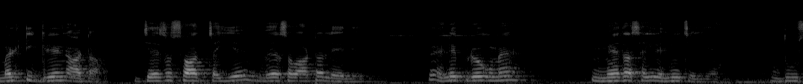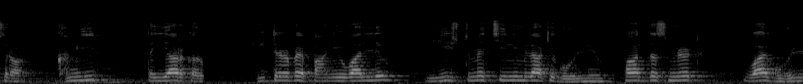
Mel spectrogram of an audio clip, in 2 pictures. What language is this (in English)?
Braj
